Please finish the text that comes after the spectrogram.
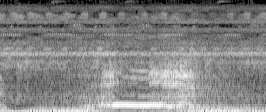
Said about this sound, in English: These are African forest elephants. And some of the sounds you can barely hear because their frequency is so low. They're literally, literally at the bottom end of human hearing range and even below that. We have little social behavior going on here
